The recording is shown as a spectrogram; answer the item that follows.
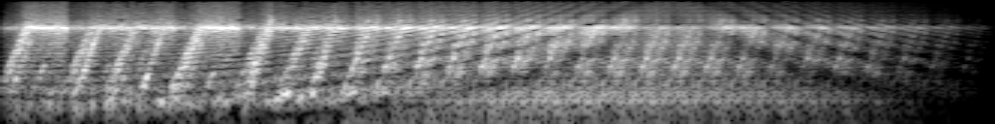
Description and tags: A short electronic sound good for an error sound, startup noise, or alert. Also may be good for podcasts.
